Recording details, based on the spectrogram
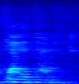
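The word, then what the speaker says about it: terephthalate: This PET is poly ethylene टेरिथैलेट। Spelling पे नहीं जाना, स्पेलिंग ऐसा ही है, PHTHALATE, टेरिथैलेट।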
